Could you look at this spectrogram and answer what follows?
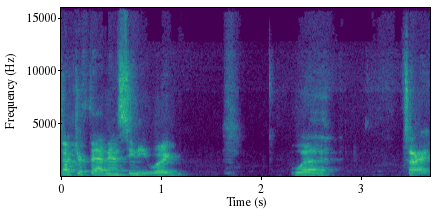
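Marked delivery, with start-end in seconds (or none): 0.0-2.8 choked up, voice catching and breaking with emotion. Thanking the people who helped along the way: choked up with emotion. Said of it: "I get too choked up on these".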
